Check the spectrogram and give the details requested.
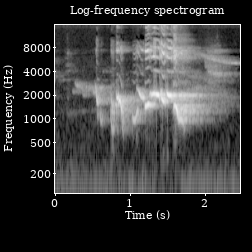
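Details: Javan Black-naped oriole, a lively bird with varied melody, used as a lure recording to stimulate young birds: one drawn-out, nasal, squawking phrase with wavering slurred notes that swell and then fade.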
